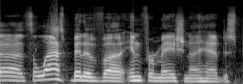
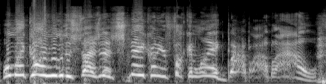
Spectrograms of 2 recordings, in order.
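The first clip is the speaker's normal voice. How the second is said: high, loud hammed-up terror at a snake; mock panicked shout; 13 semitones higher, 4 dB louder than usual. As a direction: shriek like a dreaming sleepwalker. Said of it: "then he's just going".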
